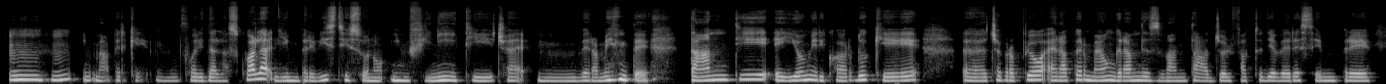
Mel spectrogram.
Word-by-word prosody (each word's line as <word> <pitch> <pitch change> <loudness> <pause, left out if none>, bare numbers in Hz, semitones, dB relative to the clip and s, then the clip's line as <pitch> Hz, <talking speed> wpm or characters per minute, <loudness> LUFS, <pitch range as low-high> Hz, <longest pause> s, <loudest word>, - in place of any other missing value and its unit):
Mh-mh, 215 +2 +3
i 195 - -3
ma 175 -4 -5
perché, 185 -1 -9
mhmm, 165 -3 -9
fuori 170 0 -4
dalla 165 -1 -3
scuola 230 +9 +4
gli 175 -2 -4
imprevisti 175 +5 -1
sono 165 -3 -1
infiniti, 180 0 0
cioè, 180 -2 -3
mhmm, 160 -2 -4
veramente 175 - +3 0.4
tanti 215 +5 +3
e - - -2
io 180 +2 +2
mi 215 0 +4
ricordo 185 +3 -1
che, 180 +1 0 0.4
ehm, 170 -1 -2
cioè 185 +3 -1
proprio 190 +3 +2
era 185 -1 0
per 210 +3 0
me 180 -2 +2
un 195 +2 +3
grande 180 0 +2
svantaggio 165 -1 -3
il 170 - -4
fatto 170 +1 -9
di 180 +1 -1
avere 170 0 -1
sempre 175 0 -2
180 Hz, 150 wpm, -23 LUFS, 170-200 Hz, 0.4 s, scuola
